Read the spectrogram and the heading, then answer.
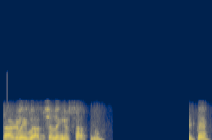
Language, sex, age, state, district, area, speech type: Urdu, male, 60+, Delhi, Central Delhi, urban, conversation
